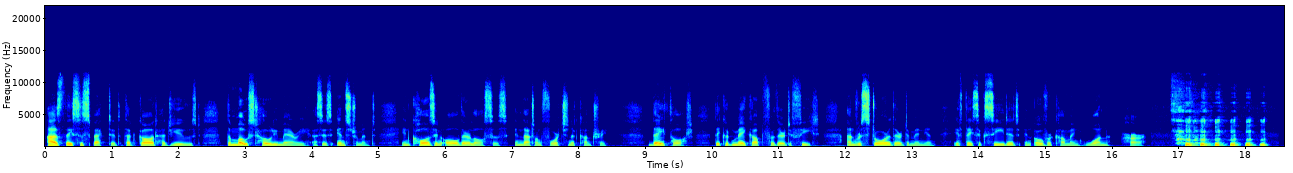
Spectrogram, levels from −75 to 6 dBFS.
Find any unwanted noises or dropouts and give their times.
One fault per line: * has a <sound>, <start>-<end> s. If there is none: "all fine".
* has a laugh, 16.9-18.4 s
